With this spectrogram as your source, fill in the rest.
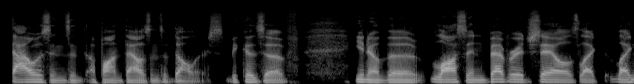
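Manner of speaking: ordinary talk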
